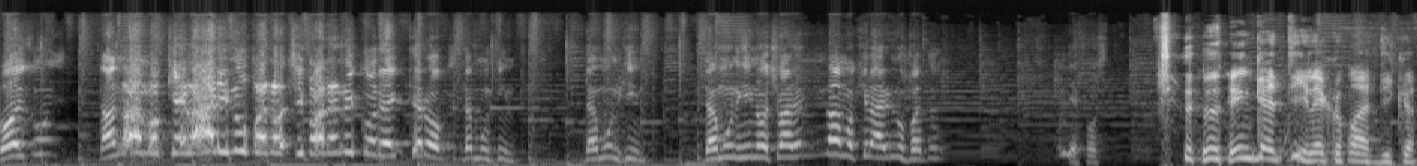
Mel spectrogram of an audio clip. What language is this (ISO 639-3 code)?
ron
